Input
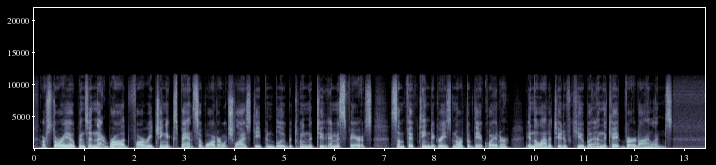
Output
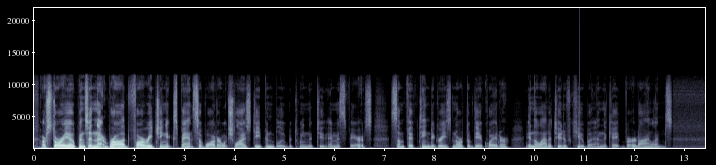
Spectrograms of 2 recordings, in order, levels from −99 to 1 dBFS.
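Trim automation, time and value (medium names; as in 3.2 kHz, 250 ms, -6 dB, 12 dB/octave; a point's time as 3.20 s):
+6 dB
from 2.40 s -3 dB
from 4.79 s -13.5 dB
from 6.47 s -7 dB
from 10.90 s -15 dB
from 11.95 s -7.5 dB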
